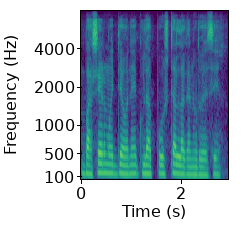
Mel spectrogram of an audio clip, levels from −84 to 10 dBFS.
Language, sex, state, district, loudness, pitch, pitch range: Bengali, male, Assam, Hailakandi, -16 LUFS, 150 Hz, 140-155 Hz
